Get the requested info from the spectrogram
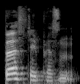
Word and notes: birthday present: British English

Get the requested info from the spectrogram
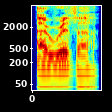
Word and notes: river: British English

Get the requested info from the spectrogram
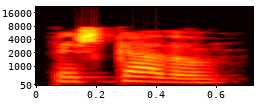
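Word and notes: pescado: Spanish (Spain)

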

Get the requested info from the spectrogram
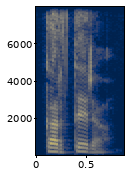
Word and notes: cartera: Spain Spanish

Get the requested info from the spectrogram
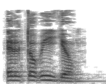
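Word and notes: el tobillo: Spain

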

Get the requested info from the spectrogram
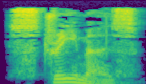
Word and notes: streamers: British English

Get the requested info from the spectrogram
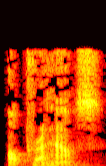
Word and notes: opera house: British English

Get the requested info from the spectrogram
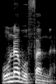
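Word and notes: una bufanda: European Spanish

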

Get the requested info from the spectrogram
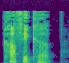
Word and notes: coffee cup: British English

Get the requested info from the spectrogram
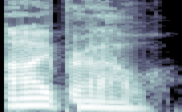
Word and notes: eyebrow: British English

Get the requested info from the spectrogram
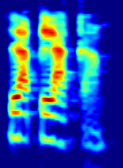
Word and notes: la placa: Spain Spanish

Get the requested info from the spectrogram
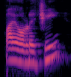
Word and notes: biology: British English

